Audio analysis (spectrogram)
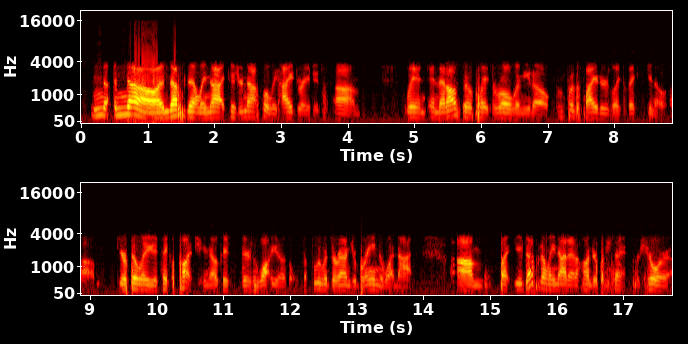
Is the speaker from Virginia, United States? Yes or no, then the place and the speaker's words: yes; Fredericksburg, Virginia, United States; moved away as an adult; now in Cape Coral, United States; originally I'm from Central Virginia. I am from Fredericksburg, Spotsylvania area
